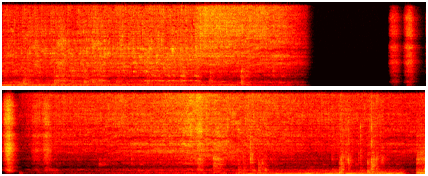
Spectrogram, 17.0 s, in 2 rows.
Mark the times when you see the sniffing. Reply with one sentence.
The sniffing can be heard from 0.3 to 2.0 s, from 7.8 to 9.4 s and from 12.3 to 13.0 s.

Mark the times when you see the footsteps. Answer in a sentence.
The footsteps can be heard from 0.0 to 5.0 s and from 13.1 to 16.9 s.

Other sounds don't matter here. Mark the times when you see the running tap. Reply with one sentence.
The running tap can be heard from 0.0 to 6.1 s and from 8.8 to 16.9 s.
